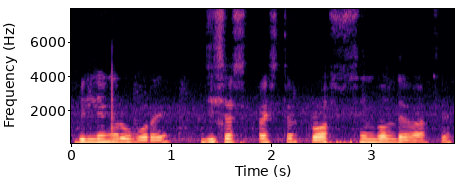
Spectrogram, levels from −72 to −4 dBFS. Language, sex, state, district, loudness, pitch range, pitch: Bengali, male, Tripura, West Tripura, -18 LUFS, 160-185 Hz, 170 Hz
